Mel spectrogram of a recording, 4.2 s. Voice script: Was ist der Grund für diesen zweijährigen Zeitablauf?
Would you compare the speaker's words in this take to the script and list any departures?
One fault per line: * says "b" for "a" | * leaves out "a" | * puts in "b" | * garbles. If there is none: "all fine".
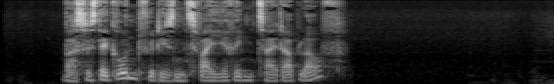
all fine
